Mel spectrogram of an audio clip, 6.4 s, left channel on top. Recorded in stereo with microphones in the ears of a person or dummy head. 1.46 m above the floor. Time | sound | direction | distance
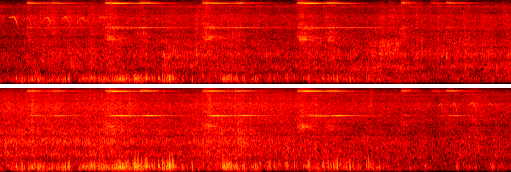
0.3 | a bicycle bell | 10° left (ahead or behind) | 7 m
